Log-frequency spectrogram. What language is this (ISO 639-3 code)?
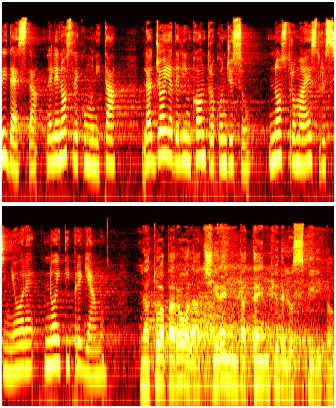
ita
